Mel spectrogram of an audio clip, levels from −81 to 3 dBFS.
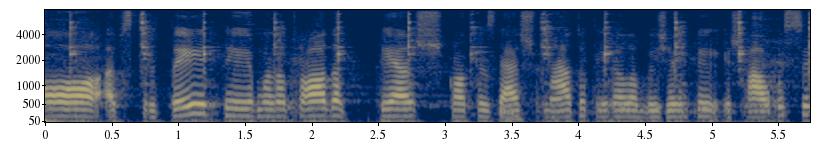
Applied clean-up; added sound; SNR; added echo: neural mask model RNNoise.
